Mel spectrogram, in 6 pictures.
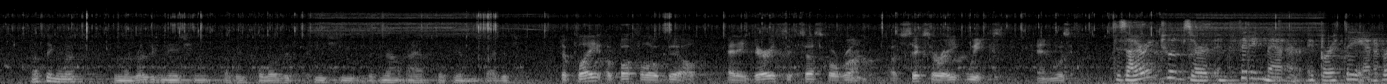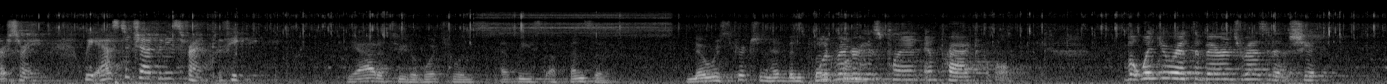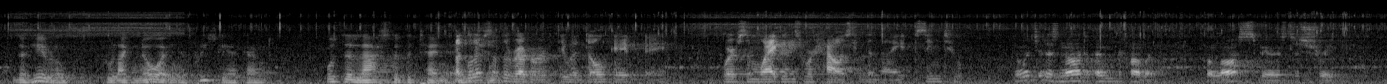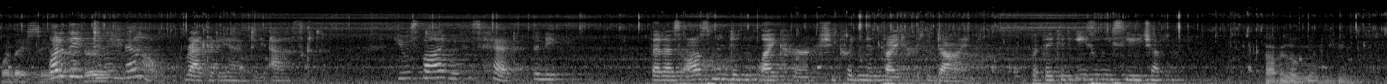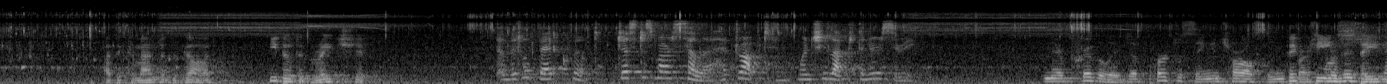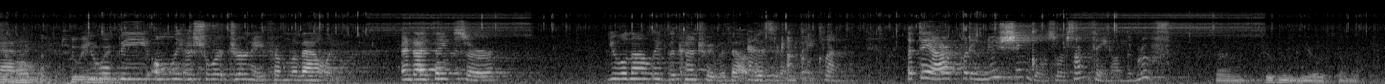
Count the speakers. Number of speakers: ten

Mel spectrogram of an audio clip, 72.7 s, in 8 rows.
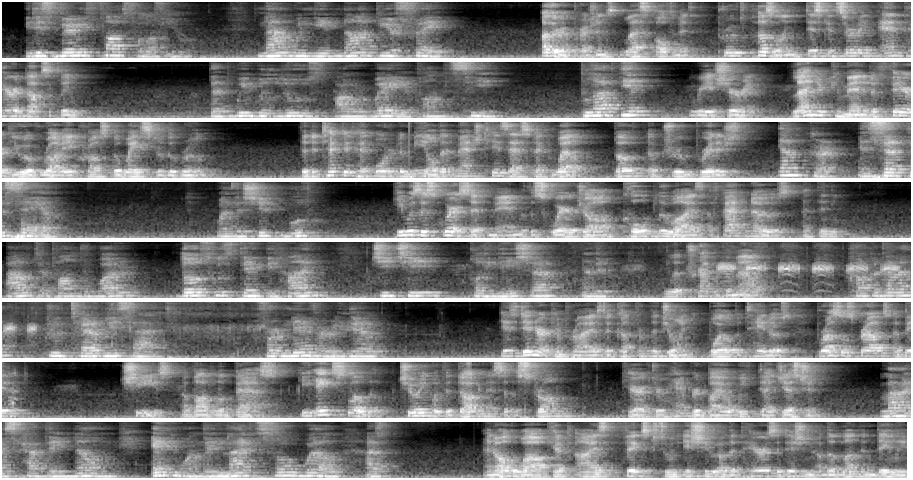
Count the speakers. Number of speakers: two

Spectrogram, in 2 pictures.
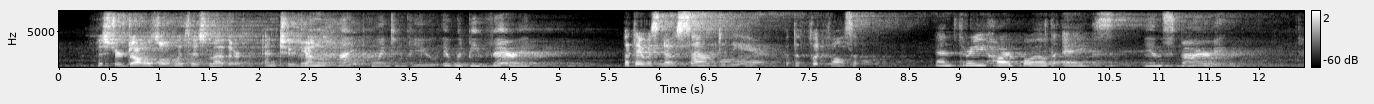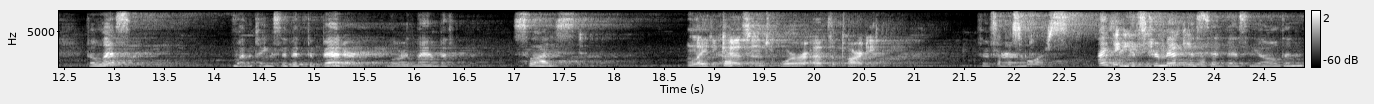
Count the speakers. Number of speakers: four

